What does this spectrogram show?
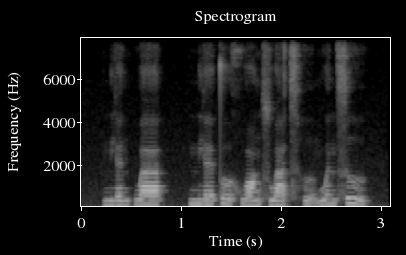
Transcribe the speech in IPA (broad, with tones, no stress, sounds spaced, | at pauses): n̪ j ɛ˧˥ n p w ä˥ | n̪ j ɛ˧˥ t̪ ɤ˧˥ x w ɑ˧˥ ŋ s w ä˧˥ t͡sʰ ɹ̩˨˩ n̪ w ə˥˧ n s ɹ̩˥˩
